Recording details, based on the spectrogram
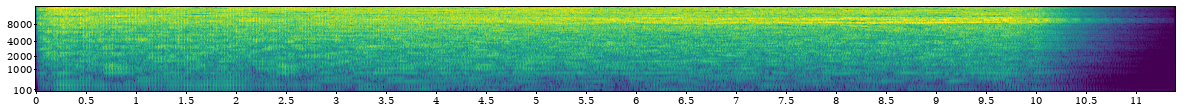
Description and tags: Granulated and comb filtered metallic hit
comb, grain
